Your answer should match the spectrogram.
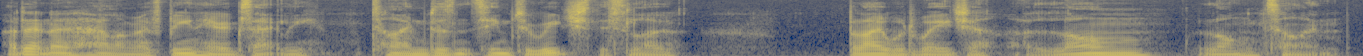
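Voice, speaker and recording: A man's voice: sits low, normal speed, mellow, breathy edge, pitched below the performer's own voice. A man voicing a lonely, wry lost ring as he reads a first-person short story in a dramatic, melancholic way. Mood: gloomy, resigned. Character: lonely, world-weary, wry sentient ring lost at sea.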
